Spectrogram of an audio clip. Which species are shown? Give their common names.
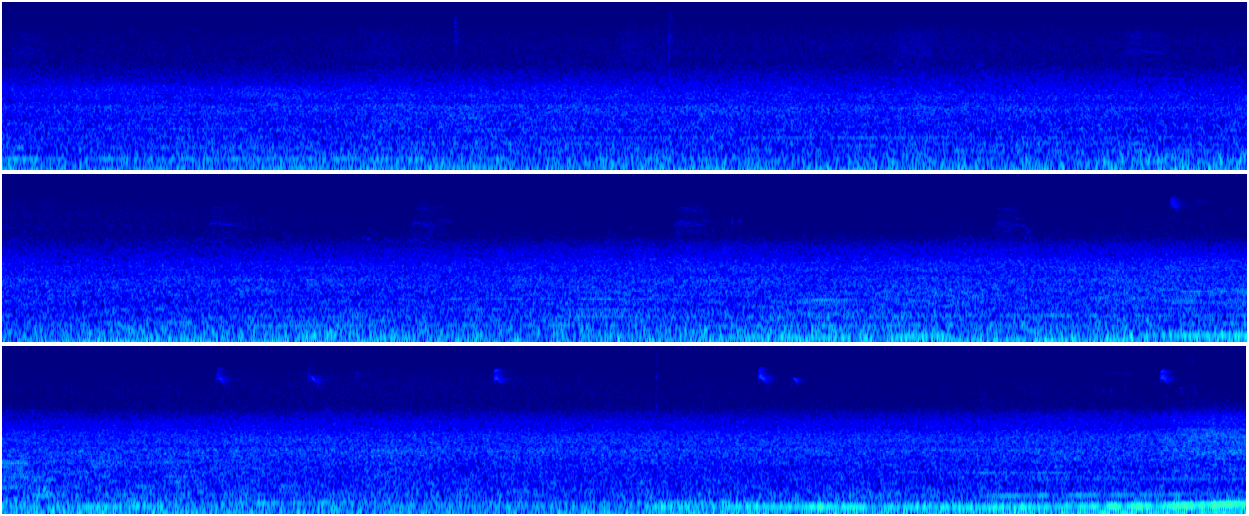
Gray Catbird, Eastern Kingbird, Cedar Waxwing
